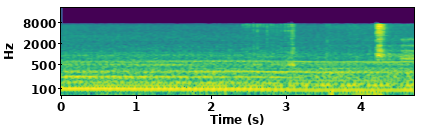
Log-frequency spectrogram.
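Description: Car engine idling steadily, heard from inside the cabin. A deep low rumble swells for under a second near the end and stops with a short click.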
